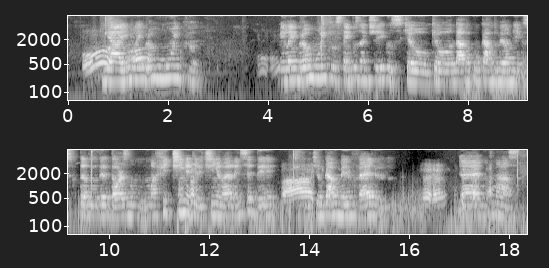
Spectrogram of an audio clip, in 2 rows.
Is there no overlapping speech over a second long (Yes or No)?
No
